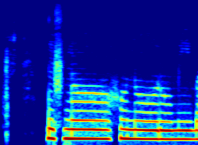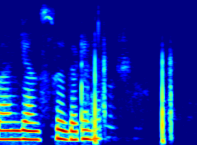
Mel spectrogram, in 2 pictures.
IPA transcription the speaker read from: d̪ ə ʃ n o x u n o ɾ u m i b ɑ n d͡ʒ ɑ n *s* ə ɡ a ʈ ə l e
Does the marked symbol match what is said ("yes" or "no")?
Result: yes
